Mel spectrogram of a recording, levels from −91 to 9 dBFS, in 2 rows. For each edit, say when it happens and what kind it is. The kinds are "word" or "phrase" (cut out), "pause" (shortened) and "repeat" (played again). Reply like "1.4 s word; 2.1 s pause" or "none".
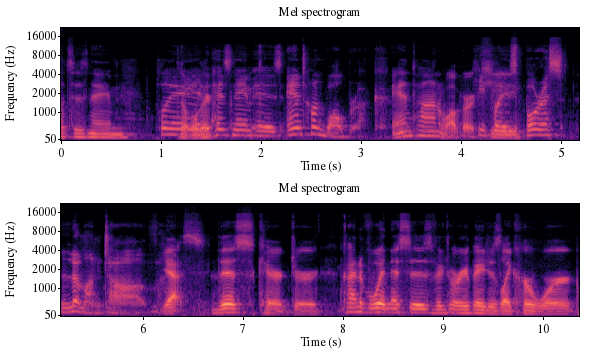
1.5 s word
